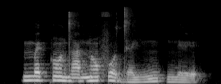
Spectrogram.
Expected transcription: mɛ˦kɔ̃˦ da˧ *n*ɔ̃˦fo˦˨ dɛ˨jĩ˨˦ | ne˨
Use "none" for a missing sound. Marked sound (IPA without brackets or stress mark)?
n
